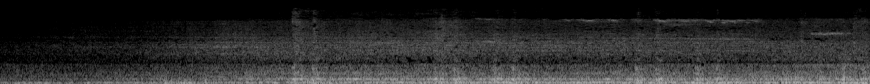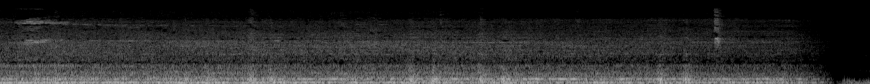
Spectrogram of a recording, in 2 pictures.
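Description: Two coupled Renfe Class 470 electric multiple units passing close by: the rumble of wheels on the track builds over the first couple of seconds, then holds loud with a steady hum and a few brief high squeals about halfway through. It cuts off suddenly near the end.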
